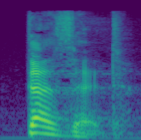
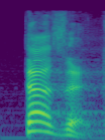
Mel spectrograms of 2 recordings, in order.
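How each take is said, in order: First: Said in the usual way. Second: Prodding the audience. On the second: Shown as a demonstration. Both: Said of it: "Hello, are you still there?".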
